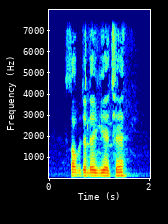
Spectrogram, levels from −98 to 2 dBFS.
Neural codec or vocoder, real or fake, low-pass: none; real; 7.2 kHz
